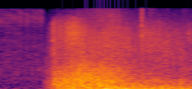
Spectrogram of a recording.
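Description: A fire being started erupts in a sudden loud explosive burst that swells into a sustained, roaring whoosh, continuing strongly to the end after a near-silent opening.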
